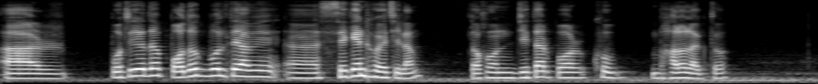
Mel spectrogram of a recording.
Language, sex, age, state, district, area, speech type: Bengali, male, 18-30, West Bengal, Murshidabad, urban, spontaneous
